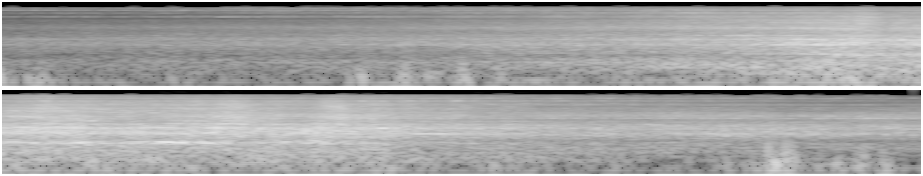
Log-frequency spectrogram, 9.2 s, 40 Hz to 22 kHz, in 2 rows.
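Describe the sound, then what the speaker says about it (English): A Class 331 Northern electric multiple unit passes through a suburban station, swelling from a low hum to a loud, steady rushing roar mid-clip and then easing back, with no voices. "Next to pass through the station is 331017, working 1 November 52 for Northern from Manchester Airport to Blackpool"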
